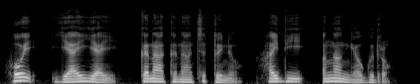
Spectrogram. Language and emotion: Manipuri, neutral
